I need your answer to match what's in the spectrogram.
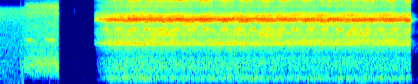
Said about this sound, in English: That's what you heard. Crickets! Crickets!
